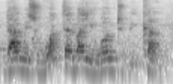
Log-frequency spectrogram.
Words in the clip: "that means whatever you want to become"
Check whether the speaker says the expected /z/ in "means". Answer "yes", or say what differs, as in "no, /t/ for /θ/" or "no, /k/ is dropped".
no, /s/ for /z/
